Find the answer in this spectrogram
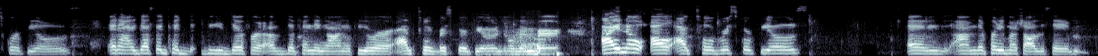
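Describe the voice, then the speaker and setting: A woman's voice: mid-range voice, dry recording, muffled recording. A woman hosting a casual livestream, reading viewer comments aloud and answering them with sarcasm and laughter.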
